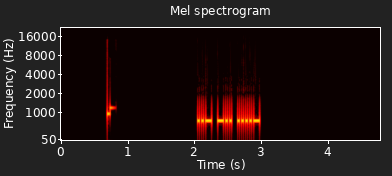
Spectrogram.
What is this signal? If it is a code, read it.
Morse code, heard as a keyed tone, about 40 wpm, 700 Hz. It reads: UD4
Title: All Cut Numbers - 3-Digit 40wpm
